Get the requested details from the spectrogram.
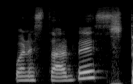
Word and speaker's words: Buenas tardes: Buenas tardes.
